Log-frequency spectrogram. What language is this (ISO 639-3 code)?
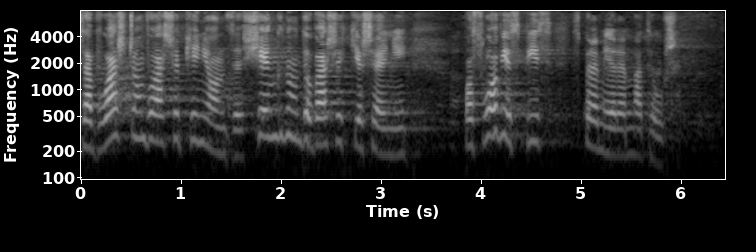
pol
